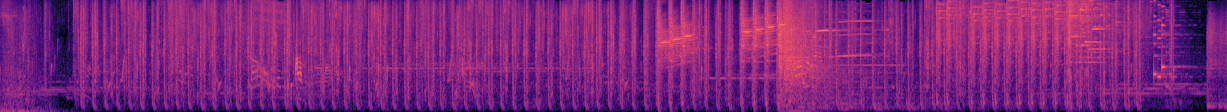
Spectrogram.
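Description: Rapid squirting shots fire in quick bursts.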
